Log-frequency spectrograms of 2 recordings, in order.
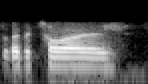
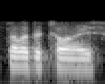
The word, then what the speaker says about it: Liberatore: Usually they forget the E at the end, so they actually don't do too bad. It's usually just Liberatore. Sometimes they butcher the B-R-E, the middle part, but for all of those who want to know, it's Liberatore, so it's not too complicated once you get it down and you say it the first time.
